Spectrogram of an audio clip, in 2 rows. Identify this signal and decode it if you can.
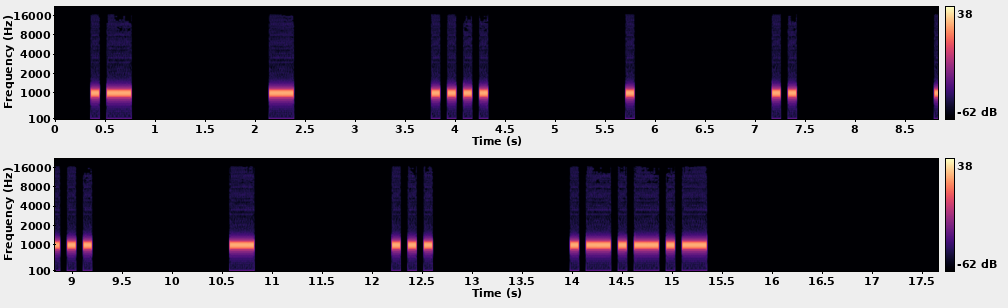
Morse code, heard as a keyed tone, about 15 wpm, spaced as for 5 wpm, 1000 Hz. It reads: ATHEISTS.
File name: qotdfiles / 5wpm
